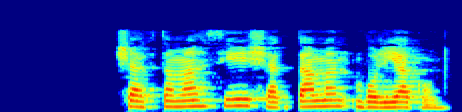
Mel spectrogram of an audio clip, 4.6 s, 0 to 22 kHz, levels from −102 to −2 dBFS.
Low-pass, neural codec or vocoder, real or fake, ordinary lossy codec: 7.2 kHz; none; real; MP3, 48 kbps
